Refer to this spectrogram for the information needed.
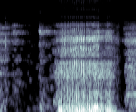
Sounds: Throat clearing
